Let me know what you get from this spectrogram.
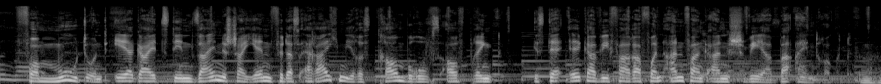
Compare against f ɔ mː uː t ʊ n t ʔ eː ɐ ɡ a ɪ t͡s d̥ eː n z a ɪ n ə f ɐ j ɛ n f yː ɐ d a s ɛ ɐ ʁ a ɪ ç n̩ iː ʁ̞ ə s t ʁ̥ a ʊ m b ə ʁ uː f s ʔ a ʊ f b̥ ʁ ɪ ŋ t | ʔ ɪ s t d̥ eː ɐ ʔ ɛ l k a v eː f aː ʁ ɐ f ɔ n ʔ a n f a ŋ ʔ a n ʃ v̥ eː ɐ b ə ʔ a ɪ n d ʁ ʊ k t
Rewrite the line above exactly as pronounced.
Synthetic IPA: f ɔ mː uː t ʊ n t ʔ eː ɐ ɡ a ɪ t͡s d̥ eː n z a ɪ n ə ʃ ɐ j ɛ n f yː ɐ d a s ɛ ɐ ʁ a ɪ ç n̩ iː ʁ̞ ə s t ʁ̥ a ʊ m b ə ʁ uː f s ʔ a ʊ f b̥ ʁ ɪ ŋ t | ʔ ɪ s t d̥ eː ɐ ʔ ɛ l k a v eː f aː ʁ ɐ f ɔ n ʔ a n f a ŋ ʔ a n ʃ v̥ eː ɐ b ə ʔ a ɪ n d ʁ ʊ k t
